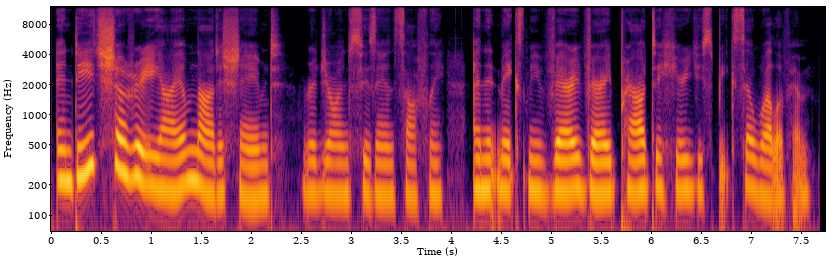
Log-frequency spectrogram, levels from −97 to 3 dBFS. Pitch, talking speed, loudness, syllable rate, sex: 180 Hz, 185 wpm, -19 LUFS, 5.0 syllables/s, female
